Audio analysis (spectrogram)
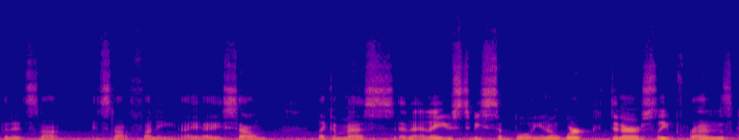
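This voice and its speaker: A woman's voice: animated, vocal fry. A woman playing an obsessive, heartbroken young woman on a late-night call, stammering and repeating herself in a dramatic audio roleplay monologue. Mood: rambling, wounded. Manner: halting, stammering, repeating words. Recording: noisy with low rumble.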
